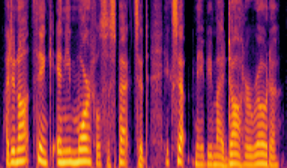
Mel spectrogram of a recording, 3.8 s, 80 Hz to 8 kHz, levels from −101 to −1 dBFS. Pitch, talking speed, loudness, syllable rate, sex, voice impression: 170 Hz, 205 wpm, -18 LUFS, 5.7 syllables/s, female, very feminine, adult-like, slightly thin, tensed, powerful, slightly dark, very hard, very clear, very fluent, cool, very intellectual, refreshing, sincere, slightly calm, friendly, very reassuring, very unique, slightly elegant, wild, sweet, very lively, strict, intense, slightly sharp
